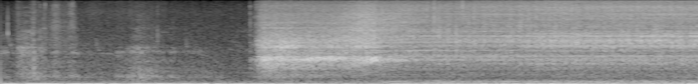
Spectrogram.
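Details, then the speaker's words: Rainwater tank garden tap pump, primed and then switched on: after some handling, a steady hissing whir starts and holds with a faint tone; the pump builds pressure and works normally. "So it's built the pressure, and now it works."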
